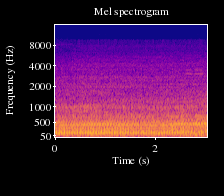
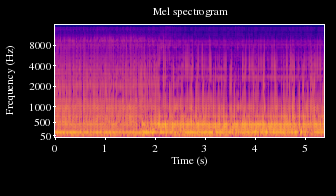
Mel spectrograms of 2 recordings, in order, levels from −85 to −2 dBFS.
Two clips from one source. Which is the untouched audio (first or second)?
first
